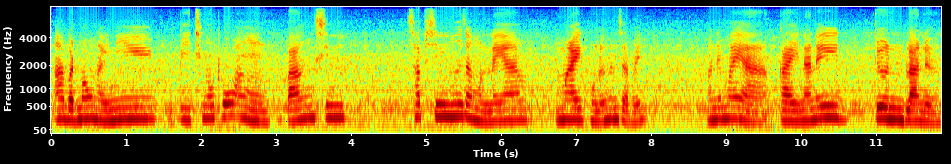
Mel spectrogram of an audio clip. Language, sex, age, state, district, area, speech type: Bodo, female, 30-45, Assam, Kokrajhar, rural, spontaneous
